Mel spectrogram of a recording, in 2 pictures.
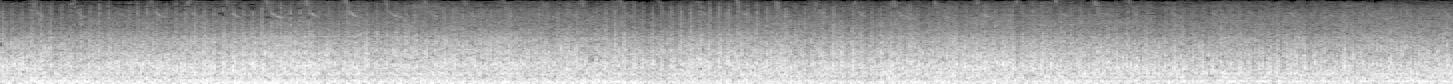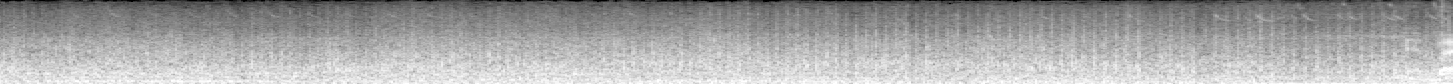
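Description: A helicopter in a DCS or War Thunder flight sim roars steadily and loudly, its dense rotor and engine drone continuous and unchanging throughout.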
